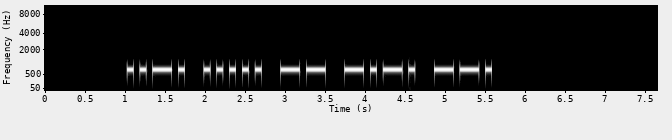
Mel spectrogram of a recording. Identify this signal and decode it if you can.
Morse code, heard as a keyed tone, about 16 wpm, 700 Hz. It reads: F5MCG
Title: DXCC-100 Call Signs - 5 Characters - 15wpm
